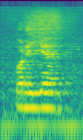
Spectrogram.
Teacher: all this run together, the T sound disappears, you pronounce the D very softly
